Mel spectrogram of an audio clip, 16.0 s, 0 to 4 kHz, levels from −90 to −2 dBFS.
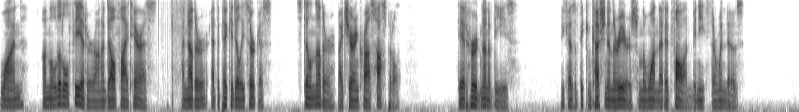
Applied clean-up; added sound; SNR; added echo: neural diffusion model UNIVERSE++.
